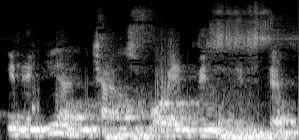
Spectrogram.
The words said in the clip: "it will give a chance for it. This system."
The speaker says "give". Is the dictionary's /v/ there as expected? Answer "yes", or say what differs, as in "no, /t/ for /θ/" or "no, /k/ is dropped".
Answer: no, /v/ is dropped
